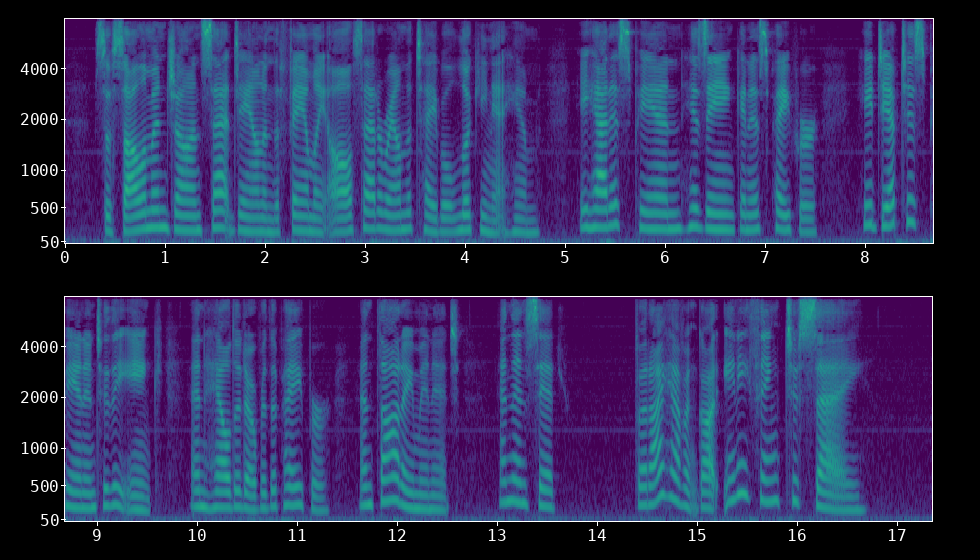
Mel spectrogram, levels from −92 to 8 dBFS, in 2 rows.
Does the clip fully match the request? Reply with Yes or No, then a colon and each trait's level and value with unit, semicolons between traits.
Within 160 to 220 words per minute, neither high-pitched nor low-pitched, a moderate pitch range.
No: average, 180 wpm; high, 210 Hz; average, 4.1 semitones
